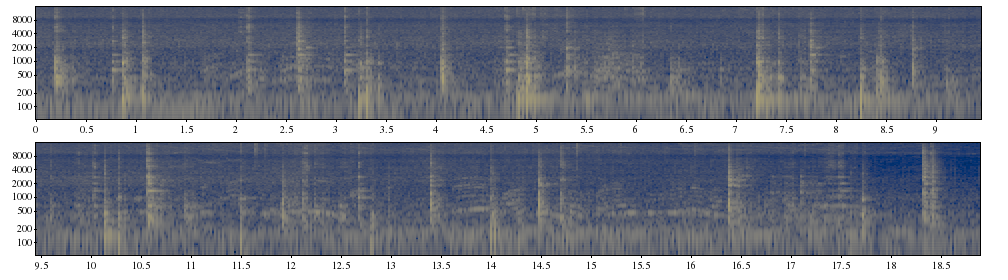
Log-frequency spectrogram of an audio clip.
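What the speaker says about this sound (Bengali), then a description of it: "এখন তেল গরম হলে এর ভিতরে আলুগুলো ভেজে নেব।" Potatoes fry in hot oil while being stirred, with steady sizzling under sharp scrapes and clinks of a utensil against the pan throughout, close and fairly loud, with no talking.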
